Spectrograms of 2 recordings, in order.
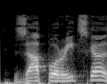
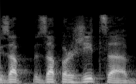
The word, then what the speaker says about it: Zaporizhzhia: Zaporizhzhia. Well, it looks like in the English they're saying Zaporizhzhia, but in the Cyrillic there was a K. So that was throwing me off.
